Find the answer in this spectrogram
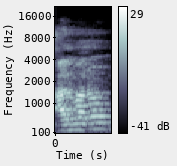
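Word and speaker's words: Álvaro: my name I am it's it's pronounced Alvaro but I have been white whitewashing that since I was born I I don't really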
